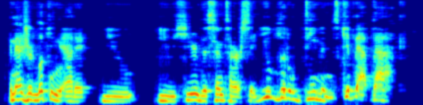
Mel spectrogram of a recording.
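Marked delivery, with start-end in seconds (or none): 3.4-5.2 annoyed, irritated, scolding tone. A narrator voicing a centaur speaking to a boy and a girl, irritated. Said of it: "in what is clearly significant irritation".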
